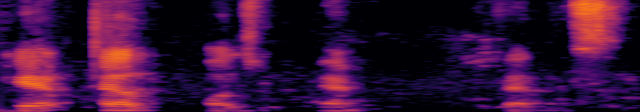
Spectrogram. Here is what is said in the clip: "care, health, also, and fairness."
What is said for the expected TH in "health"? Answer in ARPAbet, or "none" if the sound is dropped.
T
